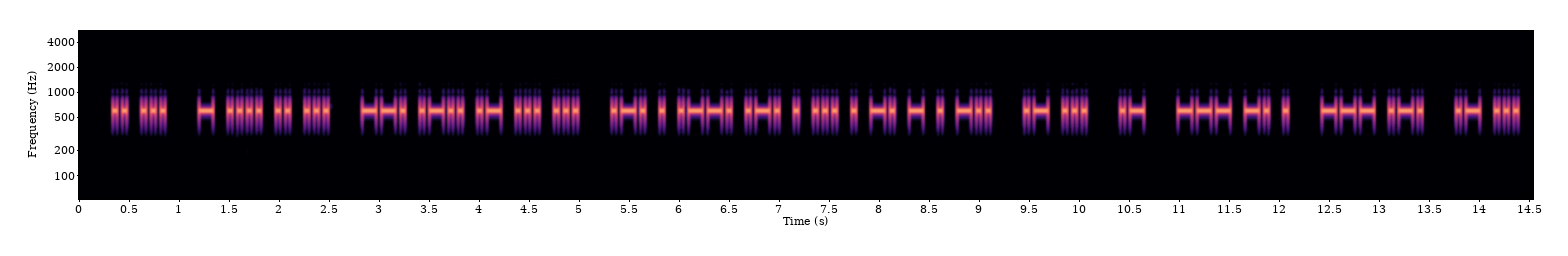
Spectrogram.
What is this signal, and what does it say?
Morse code, heard as a keyed tone, about 25 wpm, 600 Hz. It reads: IS THIS GLASS REPRESENTED AS A ONE OR AS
